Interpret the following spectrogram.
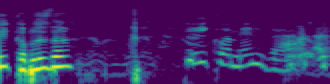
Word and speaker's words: Clemenza: Different voices according to Clemente, whatever his name is. Clemenza. Yeah, he says I call him with different voices every day. Yeah, how do you say it again? What'd you say? Clemenza?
